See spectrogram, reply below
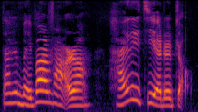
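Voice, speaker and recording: A woman narrating a children's story in an animated, singsong way. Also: fairly high pitch, measured pace.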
